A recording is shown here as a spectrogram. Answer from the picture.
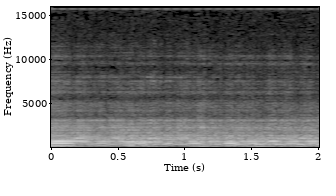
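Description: Live jazz: tenor saxophone playing a line of held notes over a double bass.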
